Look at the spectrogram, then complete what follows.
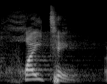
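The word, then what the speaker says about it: whiting (화이팅): Now, in Korean, it's pronounced whiting, all right? But it really is the same word, right? Fighting, whiting. But it's the idea of cheering somebody on.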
